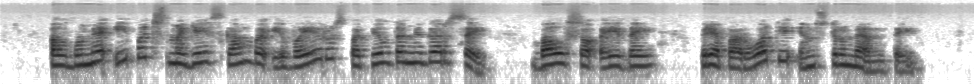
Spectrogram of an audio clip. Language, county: Lithuanian, Šiauliai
